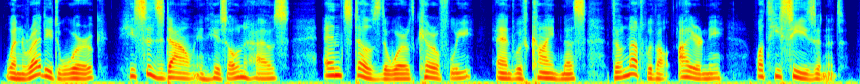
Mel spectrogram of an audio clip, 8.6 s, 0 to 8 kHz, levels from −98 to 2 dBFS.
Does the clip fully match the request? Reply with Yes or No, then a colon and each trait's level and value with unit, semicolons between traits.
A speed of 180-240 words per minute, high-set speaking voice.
No: average, 195 wpm; medium, 150 Hz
